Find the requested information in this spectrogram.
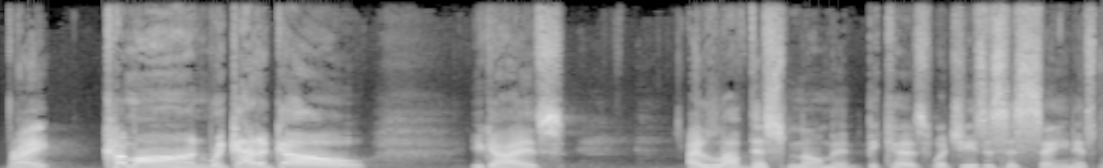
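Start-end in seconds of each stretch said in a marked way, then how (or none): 0.7-2.5 a high, loud, whiny hurry-up, the last part drawn out; mock an impatient kid urging everyone along. Pastor imitates an impatient churchgoer, loud whiny hurry-up.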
